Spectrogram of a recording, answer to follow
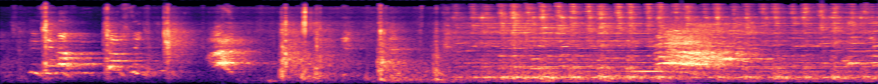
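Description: Stage-performance sound: a run of hard thuds among raised voices for about the first four seconds, then sustained music with voices singing over it.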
